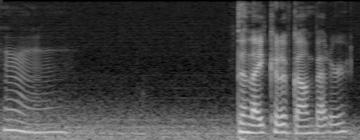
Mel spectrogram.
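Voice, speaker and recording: A woman with a slightly low voice streams a visual novel playthrough. She speaks like an expressive storyteller, stumbling a little as she reads. Some background noise and ambience sits behind her. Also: takes it slowly. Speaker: game streamer. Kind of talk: livestream playthrough, reading visual novel narration aloud.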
